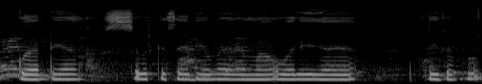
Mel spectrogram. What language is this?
Somali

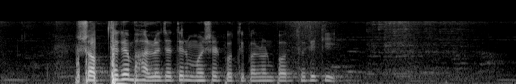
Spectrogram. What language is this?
Bangla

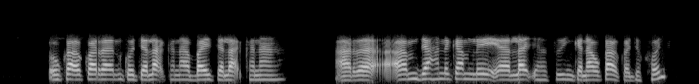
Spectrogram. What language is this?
Santali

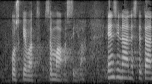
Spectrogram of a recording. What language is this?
Finnish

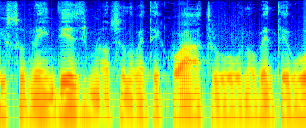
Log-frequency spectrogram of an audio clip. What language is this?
Portuguese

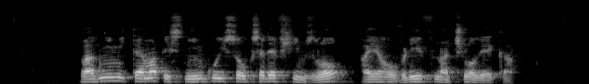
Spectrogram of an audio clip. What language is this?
Czech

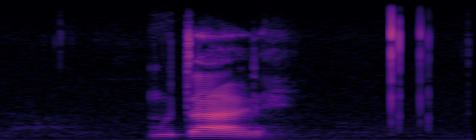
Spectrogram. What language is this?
Venda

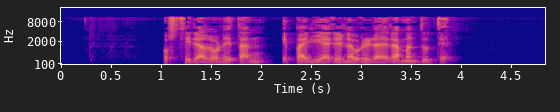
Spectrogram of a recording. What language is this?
Basque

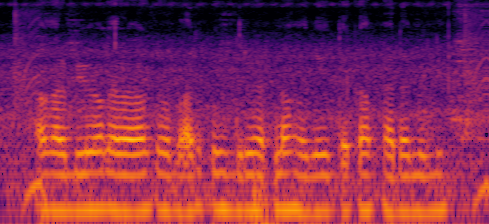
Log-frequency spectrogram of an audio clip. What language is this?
Bhojpuri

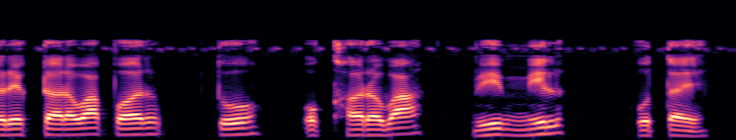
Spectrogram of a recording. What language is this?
Magahi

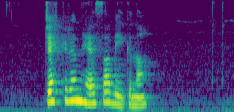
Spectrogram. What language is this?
Faroese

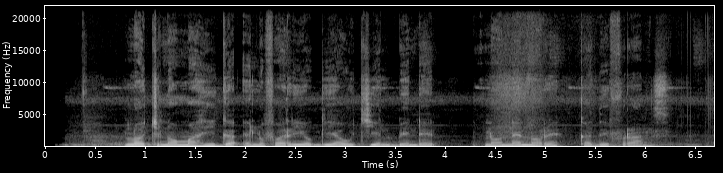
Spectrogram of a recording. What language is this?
Luo (Kenya and Tanzania)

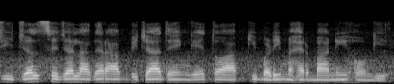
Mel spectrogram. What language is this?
Urdu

